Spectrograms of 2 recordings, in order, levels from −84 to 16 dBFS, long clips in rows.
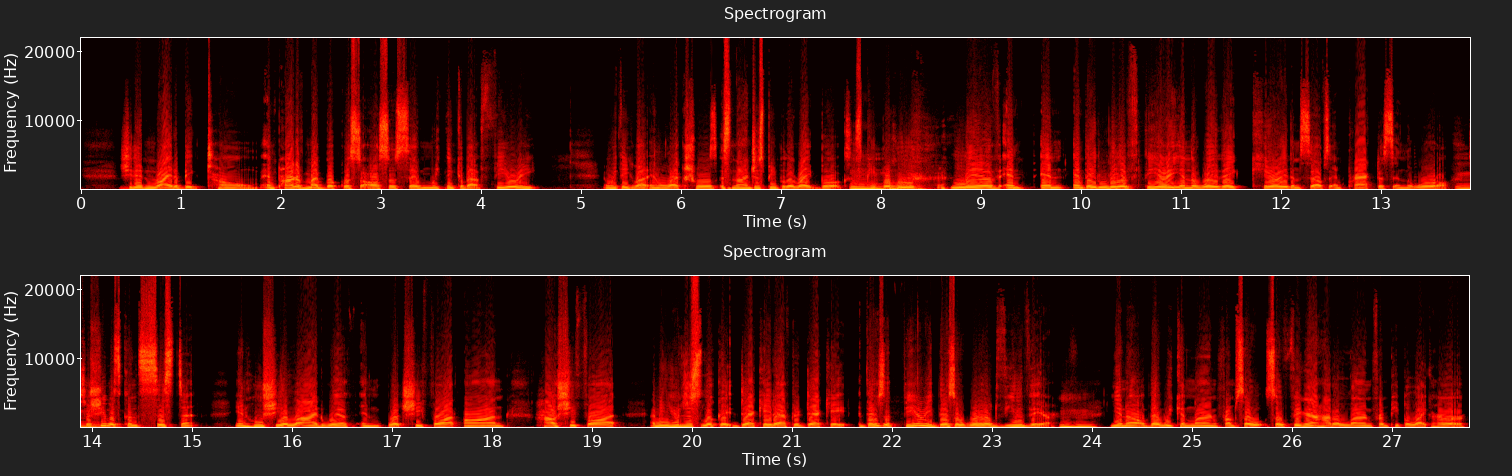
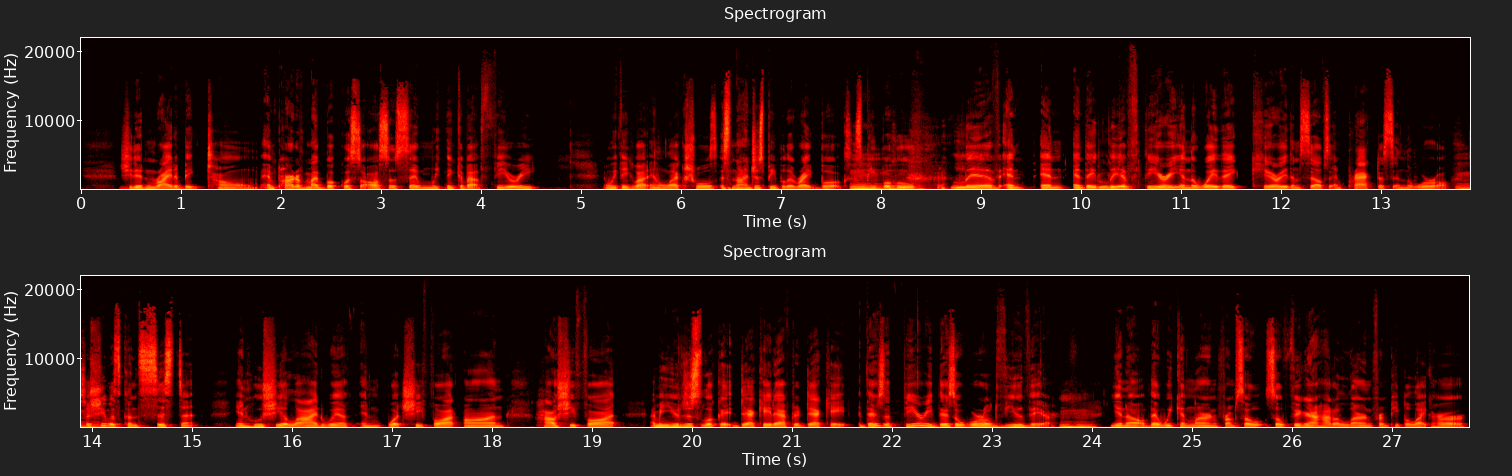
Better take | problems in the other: second | distortion; heavy; 15% of the sound clipped

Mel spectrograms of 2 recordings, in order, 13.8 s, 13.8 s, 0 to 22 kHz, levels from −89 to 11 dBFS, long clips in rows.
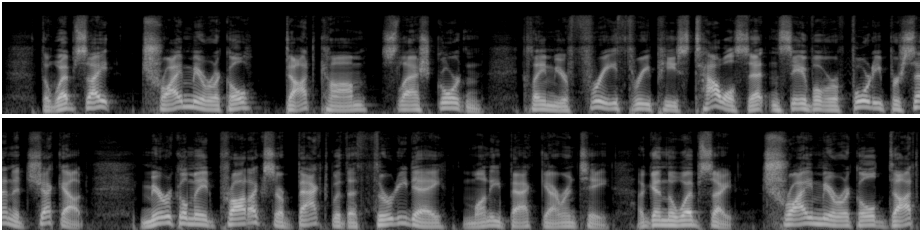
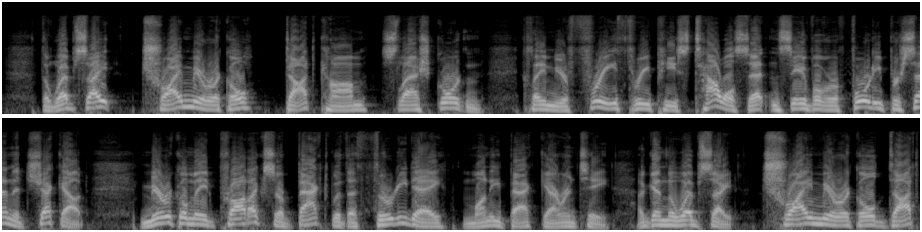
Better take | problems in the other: first | distortion; slight; 10 dB below the speech

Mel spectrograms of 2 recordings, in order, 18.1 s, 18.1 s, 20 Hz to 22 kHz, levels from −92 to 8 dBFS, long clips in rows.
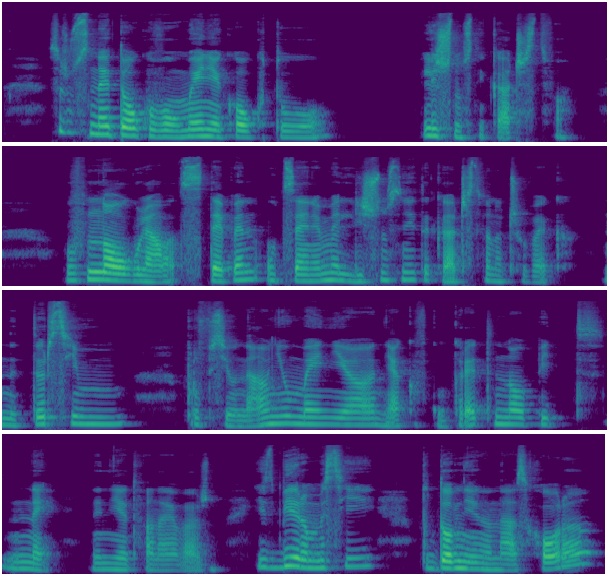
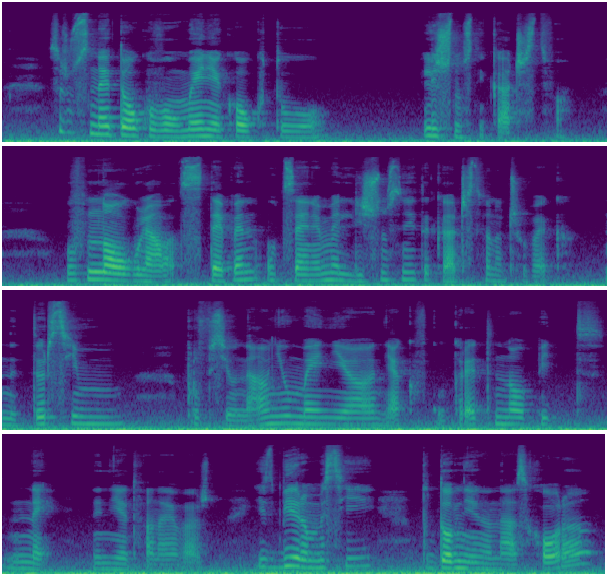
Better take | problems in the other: first | low rumble; faint; throughout; 25 dB below the speech

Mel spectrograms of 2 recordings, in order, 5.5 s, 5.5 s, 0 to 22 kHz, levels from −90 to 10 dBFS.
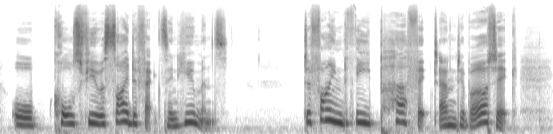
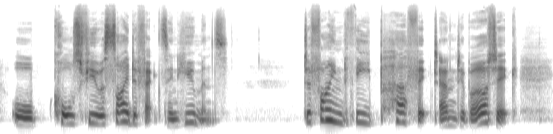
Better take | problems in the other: first | thin; very; fading below 350 Hz

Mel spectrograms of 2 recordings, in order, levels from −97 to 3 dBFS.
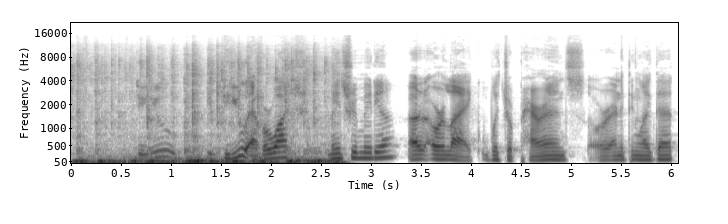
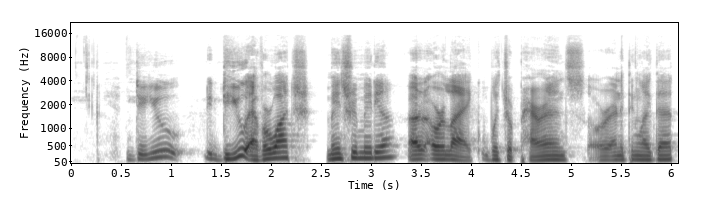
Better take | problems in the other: second | keyboard typing; loud; until 2.5 s; peak 5 dB above the speech

